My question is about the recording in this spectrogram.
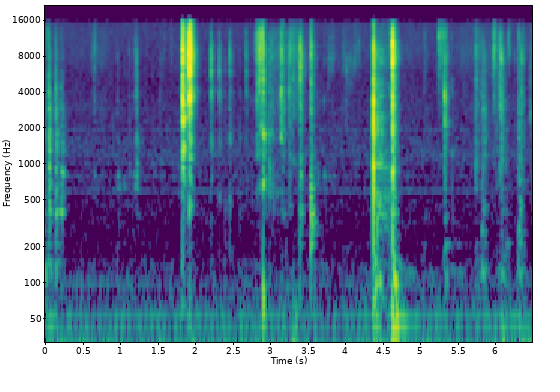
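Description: Scattered light taps and knocks of papercraft items being handled and set down on a work mat, the loudest a pair of knocks about four and a half seconds in.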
